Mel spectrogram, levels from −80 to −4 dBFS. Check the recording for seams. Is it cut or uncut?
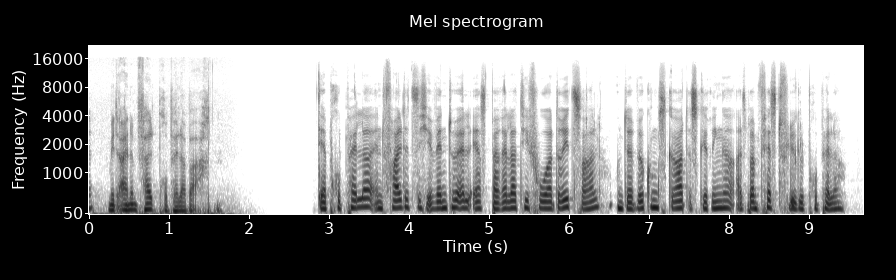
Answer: uncut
